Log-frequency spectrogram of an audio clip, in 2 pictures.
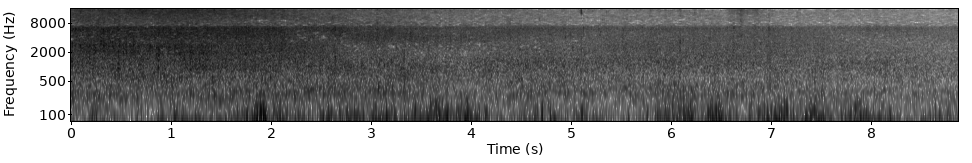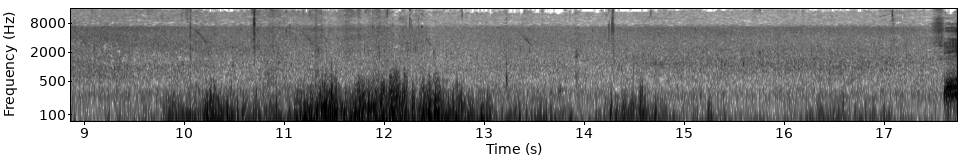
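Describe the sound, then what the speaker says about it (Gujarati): Irrigation water from a 7.5 motor pump gushes into a farm field, a close, continuous rushing with deeper surging gurgles that swell midway and then ease. "તો આવી રીતે પાણી ચાલુ કરવાનું, કપામાં જવા દેવાનું આવી રીતે."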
